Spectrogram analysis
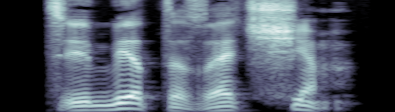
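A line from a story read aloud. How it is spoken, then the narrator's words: Grumbled. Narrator (Russian): пробурчал он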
